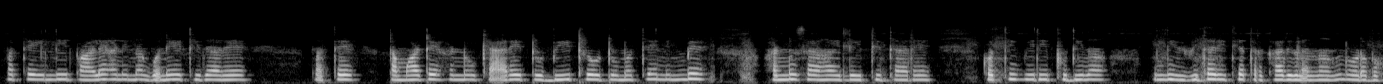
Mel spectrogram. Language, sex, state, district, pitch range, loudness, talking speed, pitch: Kannada, female, Karnataka, Gulbarga, 215-225 Hz, -18 LUFS, 115 wpm, 220 Hz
